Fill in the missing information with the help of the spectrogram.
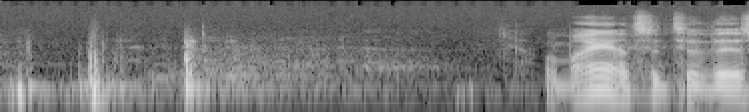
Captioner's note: audience laughing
